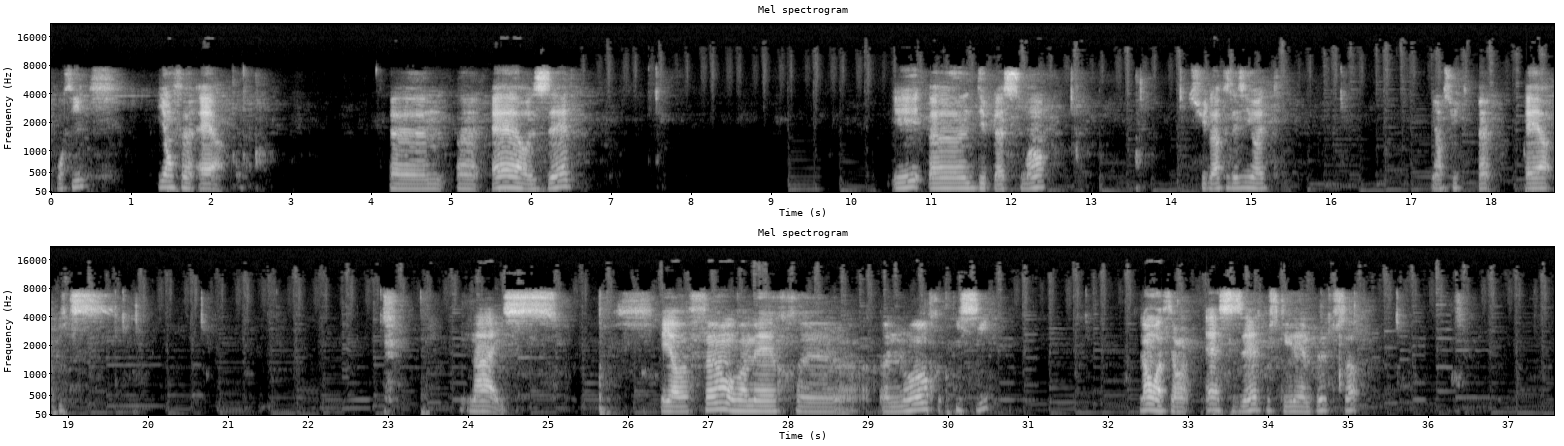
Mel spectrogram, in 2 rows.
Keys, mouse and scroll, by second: 1.4 r, 2.5 scroll down 3, 2.9-3.5 scroll up 2, 5.5 r, 12.0-14.7 middle drag, 14.7-17.3 drag, 17.3 e, 18.4 r, 19.8-21.6 middle drag, 21.6-23.4 drag, 23.4 KP_1, 25.6 KP_1, 26.4-26.9 scroll down 10, 27.0 shift+scroll up 4, 27.9 shift+scroll up 3, 29.9 shift+d, 32.1 scroll up 1, 32.9 ctrl+scroll down 1, 33.2 s, 34.9 scroll down 2, 35.0 middle click, 35.8 scroll up 5, 36.3 ctrl+scroll down 5, 37.3 click.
